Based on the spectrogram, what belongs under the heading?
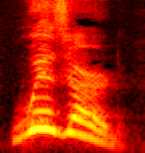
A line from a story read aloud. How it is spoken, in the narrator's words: the king said in his loud voice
